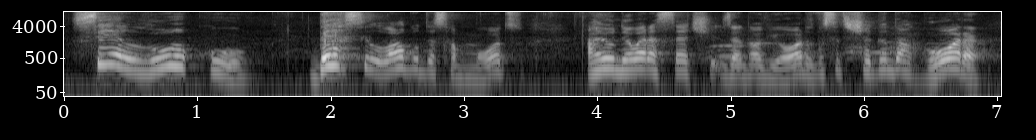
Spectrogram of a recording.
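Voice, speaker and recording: A man's voice: sits high, sing-song, normal speed, breathy edge, voice pushed up, exaggerated voice. A man voicing an angry young woman who scolds her boyfriend for being late. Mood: angry, scolding. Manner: scolding, sharp.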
